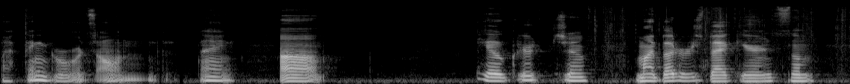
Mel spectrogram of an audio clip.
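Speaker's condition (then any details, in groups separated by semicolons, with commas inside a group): Disability causing slurred speech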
